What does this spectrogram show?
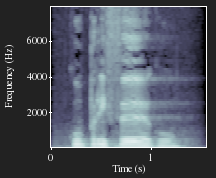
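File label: "cuprifogu", Vernazzese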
